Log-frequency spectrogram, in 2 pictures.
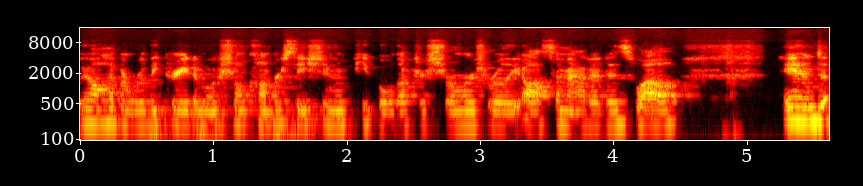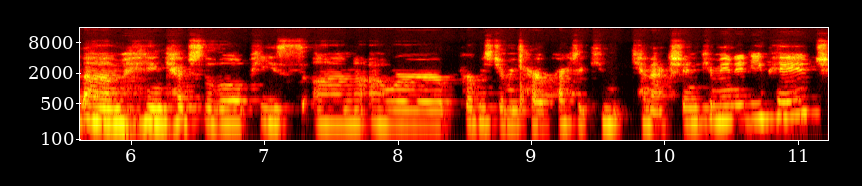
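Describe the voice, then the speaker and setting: A woman in an ordinary speaking voice talks at a fairly quick pace, her medium pitch held in fairly even intonation. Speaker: chiropractor. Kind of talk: webinar presentation. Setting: video webinar.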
